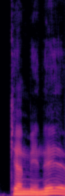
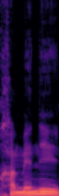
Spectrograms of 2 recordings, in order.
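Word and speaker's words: Khamenei: Euh, on a le guide suprême iranien Kamené ou Hamené, tout dépend de comment vous le vous le prononcez en français ou bien dans dans leur langue.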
